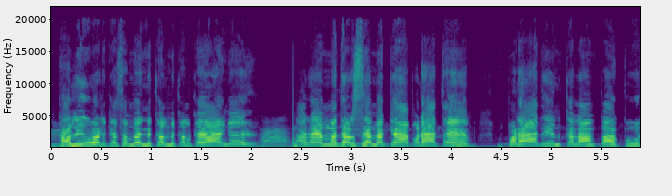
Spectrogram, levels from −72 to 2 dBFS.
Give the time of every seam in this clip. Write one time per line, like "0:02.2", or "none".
0:02.5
